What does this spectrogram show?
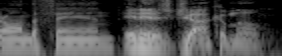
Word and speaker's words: Giacomo: It is Giacomo. It's Giacomo? Okay, gotcha. Just listen to the announcement. Here's how to pronounce Giacomo.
